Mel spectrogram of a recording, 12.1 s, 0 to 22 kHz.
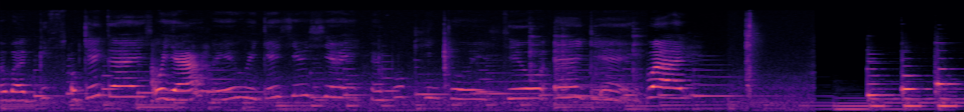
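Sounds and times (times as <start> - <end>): steady low notes: 0.8 - 11.2.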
